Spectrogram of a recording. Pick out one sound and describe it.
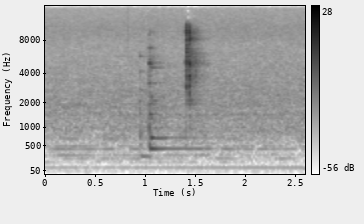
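A bright electronic chime rings out from a game.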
